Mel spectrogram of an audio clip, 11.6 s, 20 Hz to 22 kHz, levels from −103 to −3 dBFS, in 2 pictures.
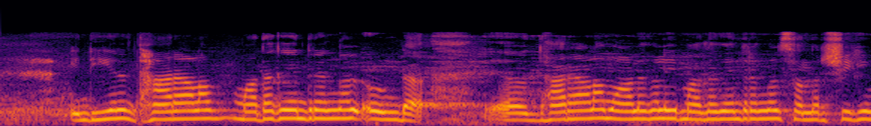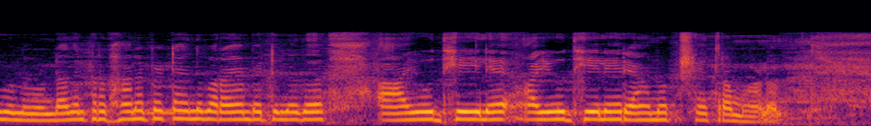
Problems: background sounds at intervals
